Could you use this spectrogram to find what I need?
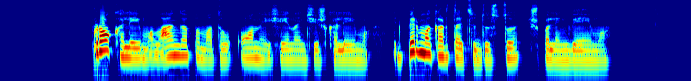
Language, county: Lithuanian, Vilnius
